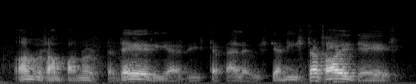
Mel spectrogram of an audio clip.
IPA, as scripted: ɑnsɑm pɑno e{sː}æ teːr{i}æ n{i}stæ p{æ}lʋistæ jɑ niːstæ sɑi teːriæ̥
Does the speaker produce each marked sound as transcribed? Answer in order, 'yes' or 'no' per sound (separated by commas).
no, yes, no, yes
